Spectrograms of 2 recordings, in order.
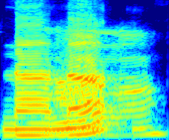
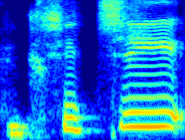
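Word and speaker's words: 七: Similarly, 7 is shichi and nana.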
